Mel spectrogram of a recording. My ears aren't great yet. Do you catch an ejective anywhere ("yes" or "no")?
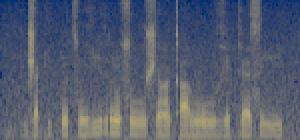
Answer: yes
